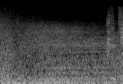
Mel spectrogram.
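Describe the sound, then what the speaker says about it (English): Exploding blood attack from Demon Slayer: The Hinokami Chronicles, a dense, booming burst of explosive game effects that fills the whole short moment, with a brighter crack near the end. "Blood demon art. Exploding blood!"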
